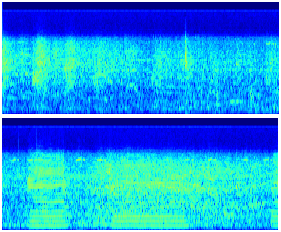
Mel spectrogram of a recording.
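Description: Cartoon express-train sound effect: the rushing chug of a locomotive, with two blasts of a low train horn around the middle, the second about a second long.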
